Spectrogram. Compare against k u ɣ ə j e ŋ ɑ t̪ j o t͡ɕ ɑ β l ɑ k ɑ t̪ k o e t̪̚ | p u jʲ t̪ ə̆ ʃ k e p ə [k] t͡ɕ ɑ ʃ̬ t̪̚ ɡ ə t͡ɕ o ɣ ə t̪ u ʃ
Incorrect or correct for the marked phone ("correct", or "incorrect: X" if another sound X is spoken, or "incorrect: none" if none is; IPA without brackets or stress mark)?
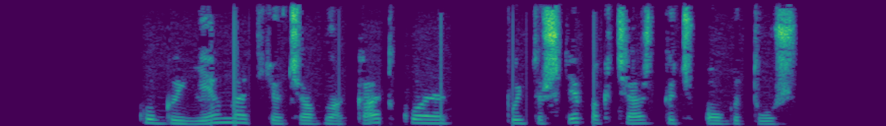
correct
